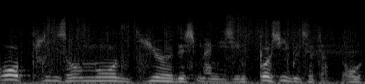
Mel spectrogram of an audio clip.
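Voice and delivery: put-on exasperated French accent; flustered French theater director.

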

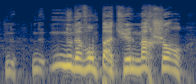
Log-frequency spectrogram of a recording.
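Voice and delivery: very high, loud stammering outburst; stammering exclamation. A narrator's reading. Eldest farmhand to the crowd, high stammering outburst. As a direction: blurt it out in a panic. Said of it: "s'exclama le plus âgé".

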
